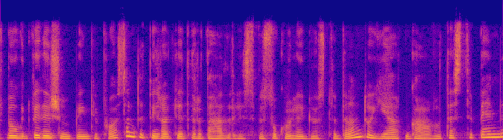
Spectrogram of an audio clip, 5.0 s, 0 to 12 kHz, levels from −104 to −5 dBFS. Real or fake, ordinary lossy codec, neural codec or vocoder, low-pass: fake; Opus, 64 kbps; autoencoder, 22.05 kHz, a latent of 192 numbers a frame, VITS, trained on one speaker; 9.9 kHz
